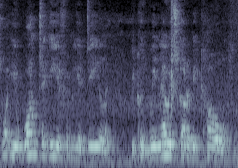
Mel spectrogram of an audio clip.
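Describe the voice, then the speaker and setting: A man with a fairly high pitch speaks with ordinary pitch variation over noticeable background noise, with audible room echo. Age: 60s. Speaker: motorcycle vlogger. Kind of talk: casual vlog tutorial. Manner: hesitant, repeats words.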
